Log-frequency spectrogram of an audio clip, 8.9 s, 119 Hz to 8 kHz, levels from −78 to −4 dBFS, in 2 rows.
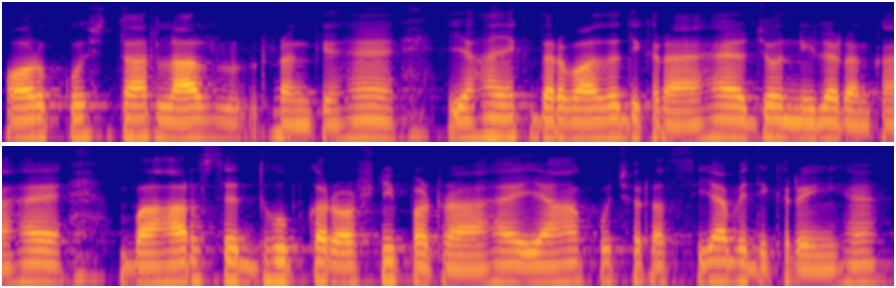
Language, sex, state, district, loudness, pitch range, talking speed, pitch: Hindi, male, Jharkhand, Garhwa, -21 LUFS, 110-120 Hz, 220 wpm, 115 Hz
